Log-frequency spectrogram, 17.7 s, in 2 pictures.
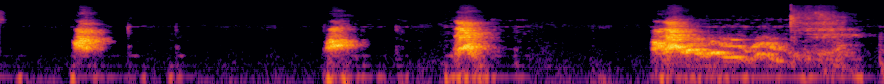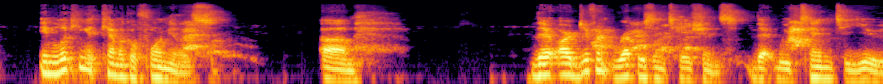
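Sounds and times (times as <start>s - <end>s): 
dogs barking: 0.8s - 1.1s, 3.3s - 3.6s, 4.6s - 4.9s, 6.5s - 7.9s, 10.6s - 11.4s, 14.6s - 16.0s, 16.7s - 17.1s
speech: 9.2s - 11.1s, 12.0s - 12.7s, 14.2s - 17.6s.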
